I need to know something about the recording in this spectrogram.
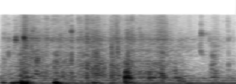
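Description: Light handling noise: soft rustling with a few low bumps in the first second and a half, as a paper packet is passed from hand to hand and lifted to be smelled.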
